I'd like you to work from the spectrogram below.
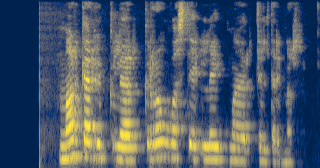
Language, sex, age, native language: Icelandic, female, 18-19, Icelandic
